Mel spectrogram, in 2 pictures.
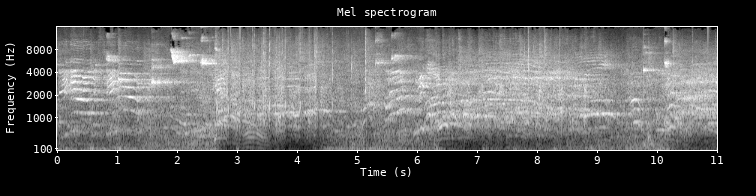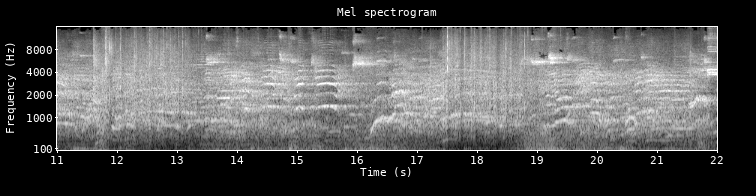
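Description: Girls' basketball game in a large gym: the ball bouncing on the hardwood court, shoes squeaking, and players and spectators shouting, with the crowd cheering a basket partway through.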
